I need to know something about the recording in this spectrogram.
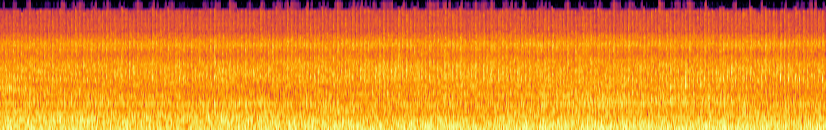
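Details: Diesel engine that had been struggling to start, heard after the repair: a steady, even diesel clatter at idle with no misses or stumbles, settling and running smoothly; normal idle.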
